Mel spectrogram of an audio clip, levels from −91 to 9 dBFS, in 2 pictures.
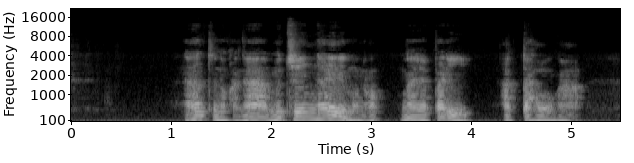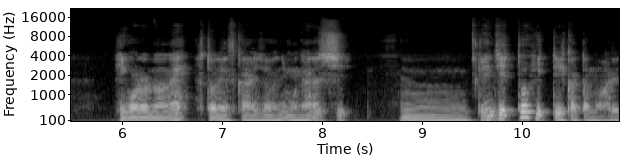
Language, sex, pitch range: Japanese, male, 80-100 Hz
